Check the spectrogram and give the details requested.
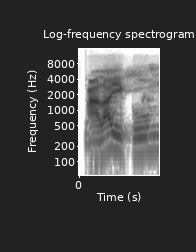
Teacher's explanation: Ayyunazzala, ya-nya dibaca double, ada tasdidnya. Alaikum, mim sukun bertemu dengan huruf mim, idgham mutamasilain atau idgham mimi, dibaca mendengung. Mimnya ada tasdidnya, ya, ditahan 2 harokat.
